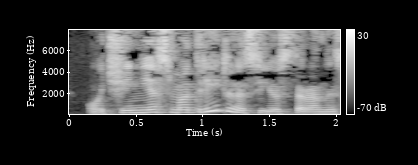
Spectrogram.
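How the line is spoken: Plain. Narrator (Russian): сказала она

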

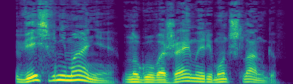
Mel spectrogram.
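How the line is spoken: Plain. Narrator (Russian): ответил я

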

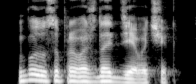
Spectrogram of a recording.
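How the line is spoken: Dry. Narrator (Russian): сухо ответила она

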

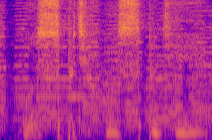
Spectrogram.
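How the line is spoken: Elderly woman whispering. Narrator (Russian): прошептала пожилая баба

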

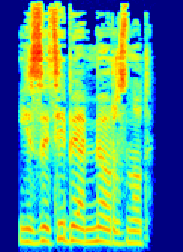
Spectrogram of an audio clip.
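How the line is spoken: Gnome's growl. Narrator (Russian): рыкнул на Антуана гном

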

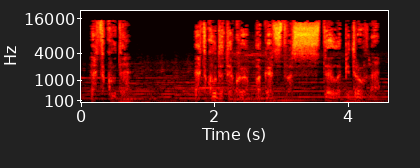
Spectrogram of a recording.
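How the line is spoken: Hoarse. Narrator (Russian): хрипит он

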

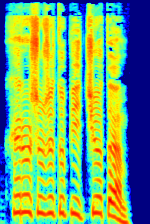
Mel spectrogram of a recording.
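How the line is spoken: Exclaimed. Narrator (Russian): воскликнула

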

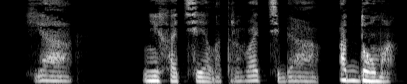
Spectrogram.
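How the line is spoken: Whisper. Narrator (Russian): прошептал он

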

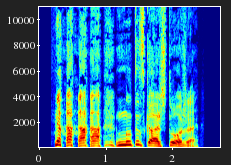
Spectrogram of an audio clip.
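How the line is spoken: Laughing. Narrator (Russian): рассмеялся его товарищ

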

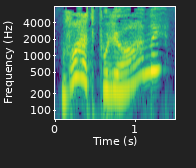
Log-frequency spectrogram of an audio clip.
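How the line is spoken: Surprised exclamation in unison. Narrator (Russian): в один голос воскликнули удивленные Керри

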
